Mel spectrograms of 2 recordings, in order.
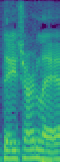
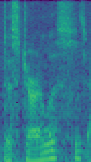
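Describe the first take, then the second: First: The name is pronounced the French way. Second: The name is pronounced the English way. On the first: This is the name's original form. "so it's French. So if you said Desjardins, I would not be offended" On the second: This is how the family says it. "my family anglicized it, and we do Desjarlis"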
